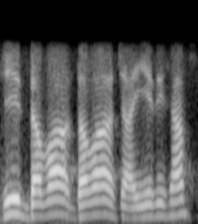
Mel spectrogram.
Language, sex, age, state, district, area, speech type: Urdu, male, 30-45, Uttar Pradesh, Rampur, urban, conversation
